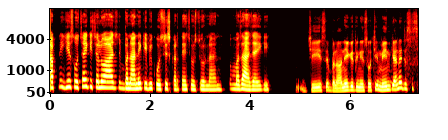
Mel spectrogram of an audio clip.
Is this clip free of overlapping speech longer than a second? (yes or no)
yes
